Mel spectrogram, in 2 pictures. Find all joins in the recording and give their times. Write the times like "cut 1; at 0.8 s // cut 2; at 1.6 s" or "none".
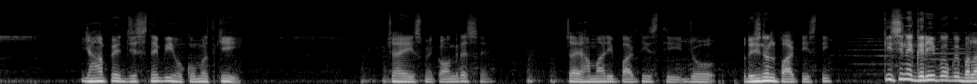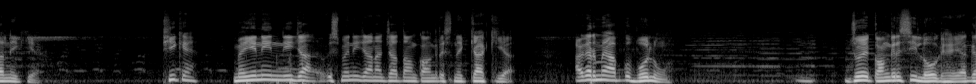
none

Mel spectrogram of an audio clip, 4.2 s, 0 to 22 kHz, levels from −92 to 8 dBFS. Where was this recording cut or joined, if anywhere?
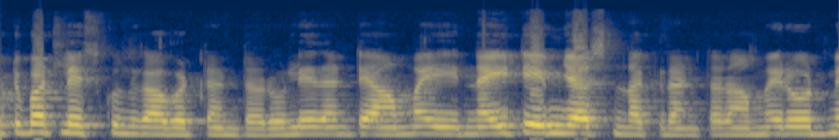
none

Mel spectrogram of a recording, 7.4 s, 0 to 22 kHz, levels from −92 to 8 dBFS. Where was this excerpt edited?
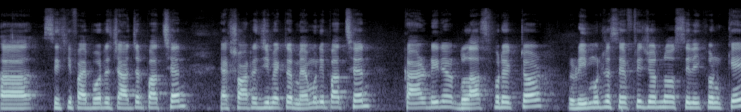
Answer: none

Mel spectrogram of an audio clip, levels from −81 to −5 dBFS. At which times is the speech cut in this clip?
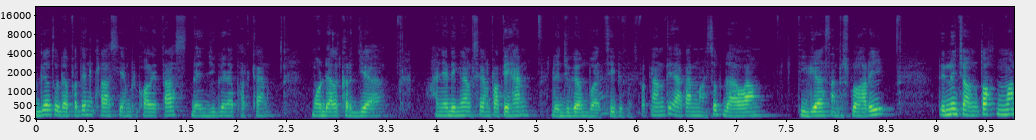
cut 1; at 5.9 s

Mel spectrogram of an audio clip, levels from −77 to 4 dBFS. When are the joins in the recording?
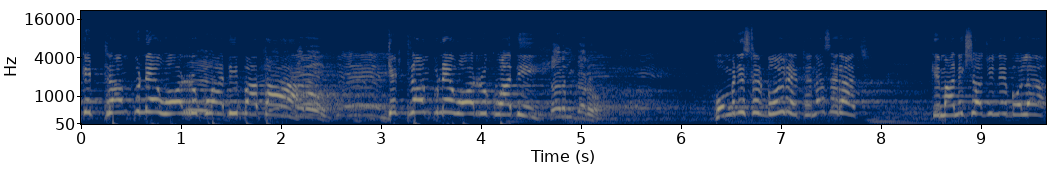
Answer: none

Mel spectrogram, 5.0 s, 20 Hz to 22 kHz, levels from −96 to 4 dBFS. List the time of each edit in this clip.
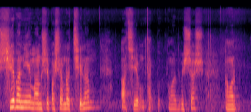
cut 1; at 3.2 s

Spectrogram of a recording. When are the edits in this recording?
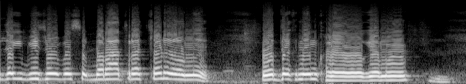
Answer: none

